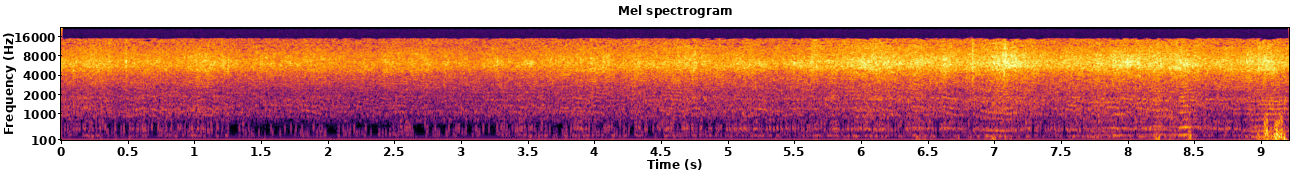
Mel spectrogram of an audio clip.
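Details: Diseased honey bees with chronic paralysis, known as black bee disease, give a constant humming buzz over nine seconds, ending in a brief louder low rumble.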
